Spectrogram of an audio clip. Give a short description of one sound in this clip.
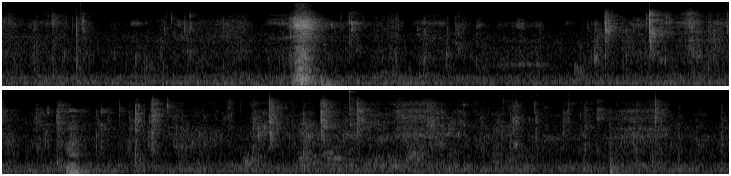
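A young man chews food close to a microphone.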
